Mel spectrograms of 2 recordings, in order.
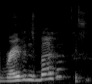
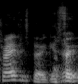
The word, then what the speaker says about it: Ravensburger: Was it Ravensburger? No, it's Ravensburger. My apologies. I think it depends on who's published it in what region. Oh yeah, but I've heard Ravensburger here.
